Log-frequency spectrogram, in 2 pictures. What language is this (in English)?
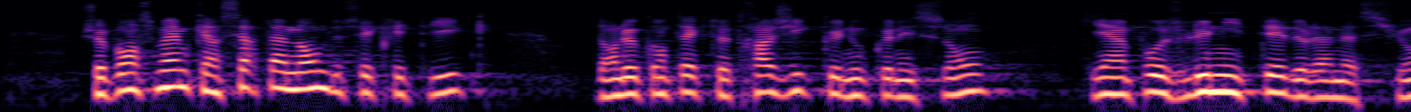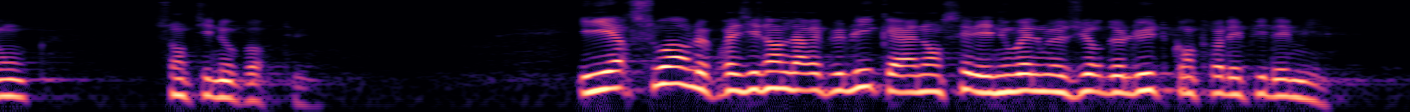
French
